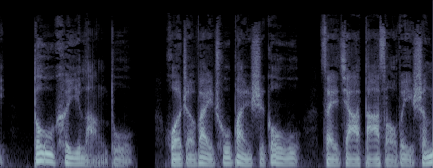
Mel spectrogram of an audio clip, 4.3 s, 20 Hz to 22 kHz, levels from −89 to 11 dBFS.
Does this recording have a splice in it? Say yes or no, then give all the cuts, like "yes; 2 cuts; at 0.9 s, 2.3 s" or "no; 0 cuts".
yes; 1 cut; at 1.6 s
